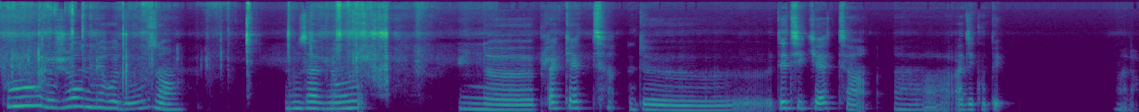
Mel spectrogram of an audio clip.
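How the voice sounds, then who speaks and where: A woman's voice: mid-range voice, very slow, pauses often, warm tone. A woman chatting casually to her viewers as she unboxes craft items, hesitating often with filler sounds. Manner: chatty, addresses the viewer directly. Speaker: craft vlogger.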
